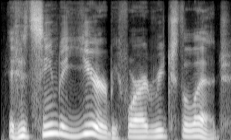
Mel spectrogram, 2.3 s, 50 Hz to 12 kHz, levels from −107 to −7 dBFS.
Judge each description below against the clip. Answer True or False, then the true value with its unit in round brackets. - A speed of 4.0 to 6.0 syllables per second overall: False (6.5 syllables/s)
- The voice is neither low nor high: True (150 Hz)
